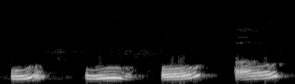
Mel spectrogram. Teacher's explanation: Circle के जैसे गोल होंगे तो उसको वृत्ताकार स्वर कहा जाता है।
